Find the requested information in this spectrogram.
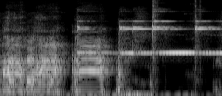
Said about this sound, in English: All right, ring the bell, you fucking asshole.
